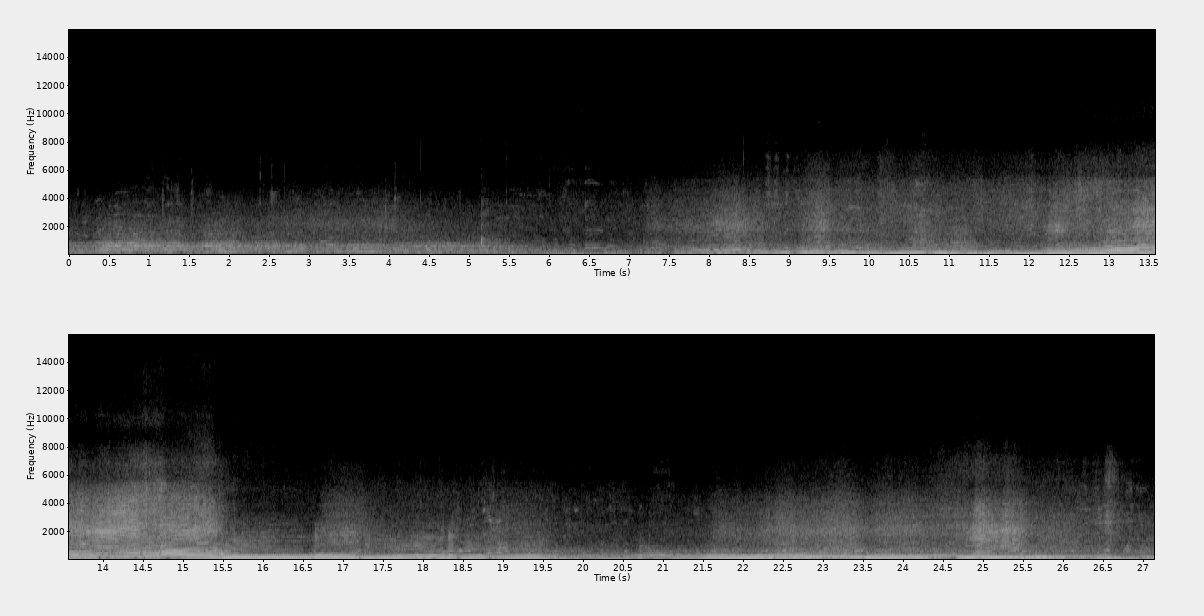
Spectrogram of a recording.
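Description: A racing car engine roars nearby, revving up and dropping repeatedly as the car speeds closer and past.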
